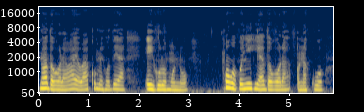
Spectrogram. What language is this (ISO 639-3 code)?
kik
